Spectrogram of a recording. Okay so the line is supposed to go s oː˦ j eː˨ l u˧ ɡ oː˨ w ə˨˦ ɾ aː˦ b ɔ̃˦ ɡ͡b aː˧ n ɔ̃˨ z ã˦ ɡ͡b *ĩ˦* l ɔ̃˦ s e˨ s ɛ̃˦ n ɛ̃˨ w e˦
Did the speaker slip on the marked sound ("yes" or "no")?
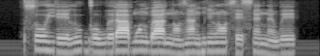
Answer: no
